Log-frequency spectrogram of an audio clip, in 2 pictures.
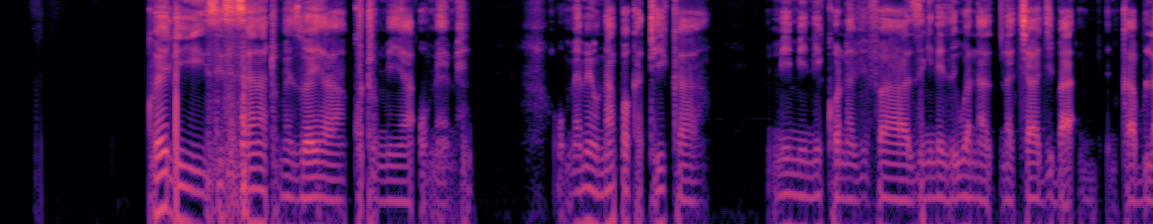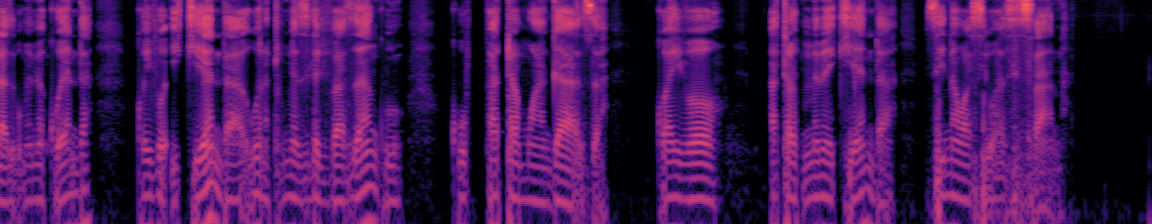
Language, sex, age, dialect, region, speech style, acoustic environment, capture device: Swahili, male, 25-34, Kenya - Nairobi Sheng-influenced, Kenya, happy, nature, mobile / Linux / Chrome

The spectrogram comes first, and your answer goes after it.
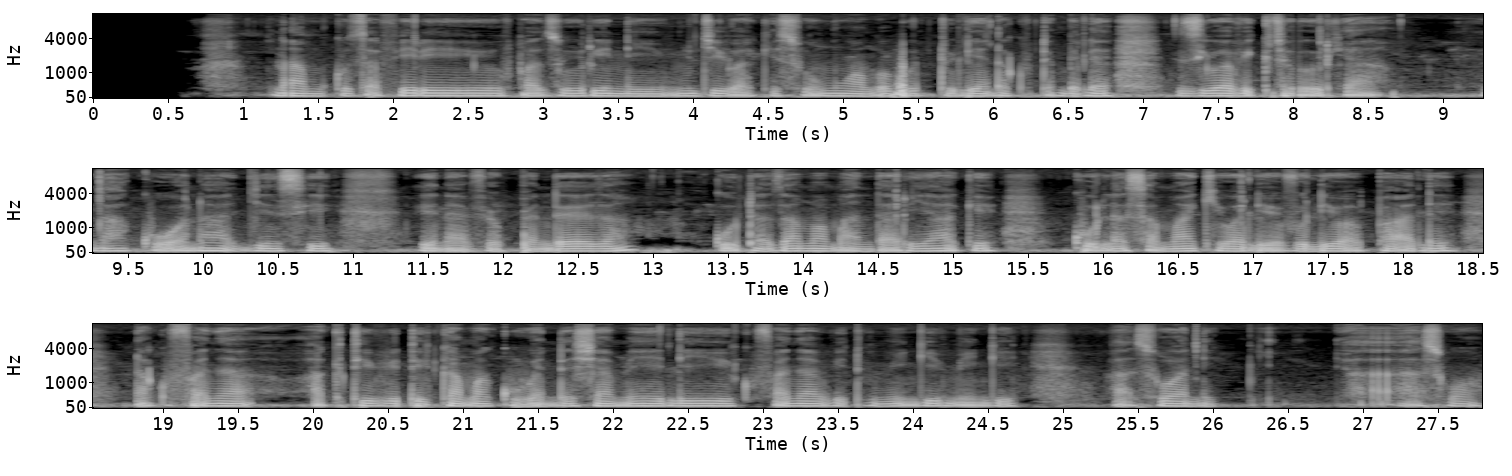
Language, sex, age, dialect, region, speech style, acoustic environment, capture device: Swahili, male, 18-24, Kenya - Nairobi Sheng-influenced, Kenya, excited, nature, mobile / Linux / Chrome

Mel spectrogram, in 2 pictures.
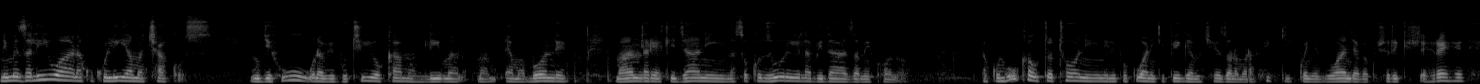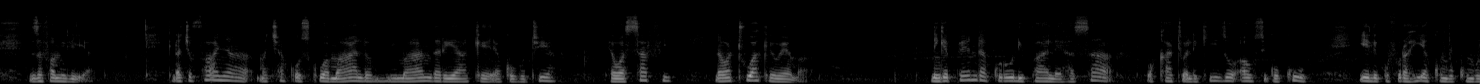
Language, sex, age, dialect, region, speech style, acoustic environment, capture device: Swahili, male, 25-34, Kenya - Mombasa, Kenya, focused; relaxed, silence, mobile / Linux / Chrome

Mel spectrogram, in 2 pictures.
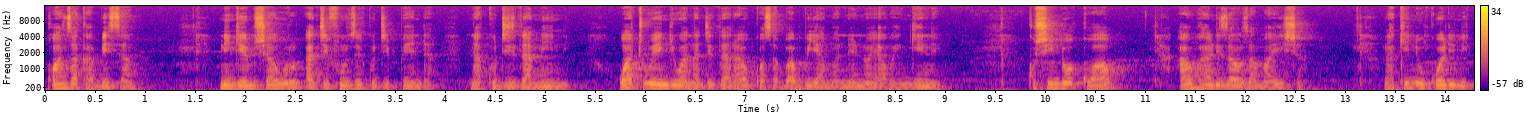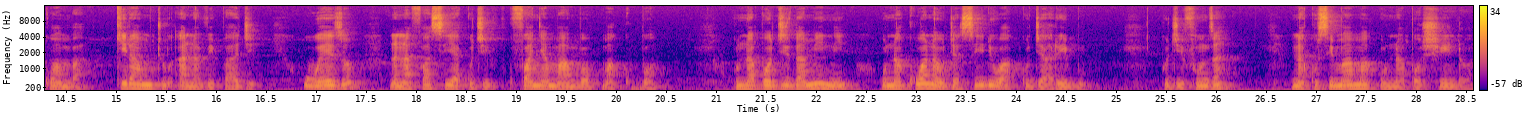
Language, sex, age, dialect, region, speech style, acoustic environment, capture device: Swahili, male, 18-24, Kenya - Mombasa, Kenya, focused, silence, desktop / Windows / Chrome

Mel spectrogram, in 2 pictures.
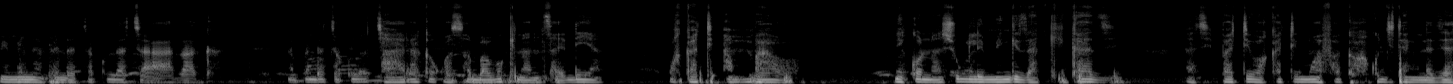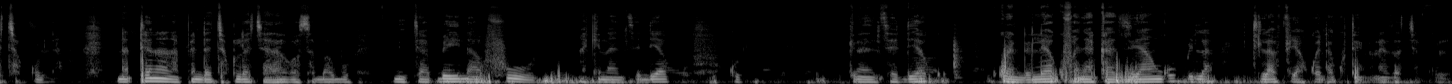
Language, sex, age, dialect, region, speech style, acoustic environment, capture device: Swahili, male, 25-34, Kenya - Mombasa, Kenya, focused, silence, mobile / Linux / Chrome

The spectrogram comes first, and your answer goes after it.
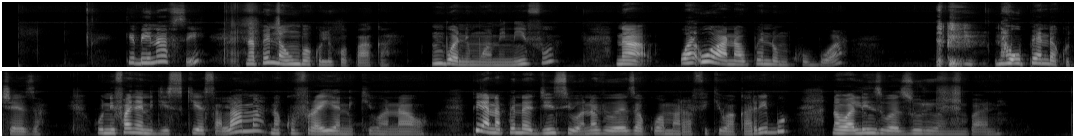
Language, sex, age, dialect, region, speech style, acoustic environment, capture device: Swahili, female, 25-34, Kenya - Nairobi Sheng-influenced, Kenya, focused, silence, mobile / Linux / Chrome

